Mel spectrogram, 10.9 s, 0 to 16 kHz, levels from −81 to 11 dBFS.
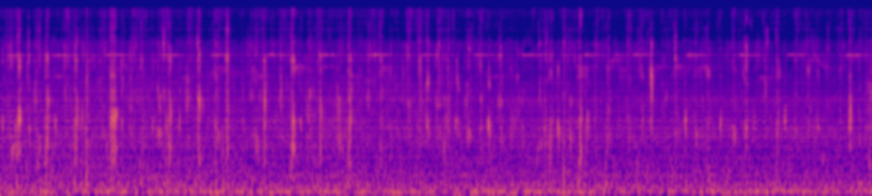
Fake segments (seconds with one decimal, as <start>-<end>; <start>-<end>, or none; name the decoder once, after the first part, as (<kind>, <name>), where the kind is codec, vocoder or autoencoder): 0.0-10.9 (vocoder, Vocos)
